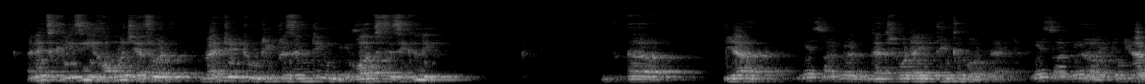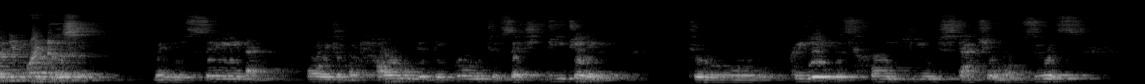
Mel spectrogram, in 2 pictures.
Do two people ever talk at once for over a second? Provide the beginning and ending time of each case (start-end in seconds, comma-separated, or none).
10.8-12.2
